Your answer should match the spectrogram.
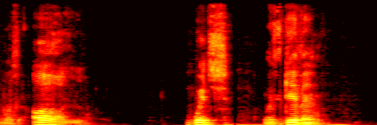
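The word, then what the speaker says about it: الله: book called the quran which the letters that spell that name is a-l-l-h or aleph lam lam ha in arabic not a-l-l-a-h it's a-l-l-h so they have perverted that name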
